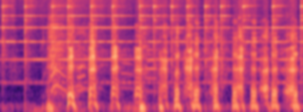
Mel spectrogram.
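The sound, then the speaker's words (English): A bell rings rapidly over and over, a quick run of bright, metallic dings with a lingering shimmer, fairly loud, with no voices underneath. “could I have a bell? Could you give me one, please?”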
